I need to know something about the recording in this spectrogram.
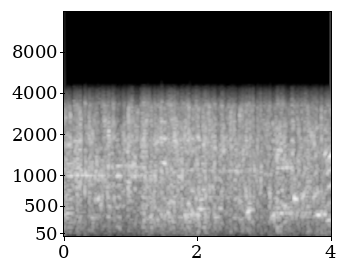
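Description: Stunt cars' engines idling steadily, with faint voices in the background.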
